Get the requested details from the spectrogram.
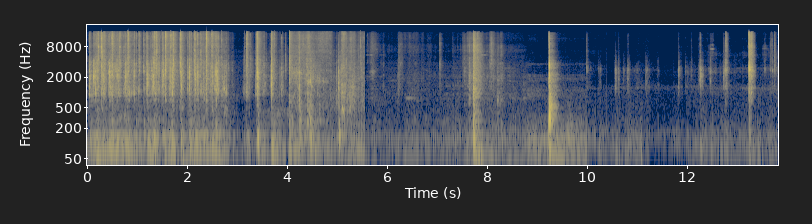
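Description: Gloved fingertips type on a restored old Japanese Apple keyboard, a full-size unit with a translucent plastic case and dark plastic keycaps. A dense run of quick, bright plastic key clicks lasts about five seconds. Sparse, separate taps follow, with a few louder, deeper key strikes standing out.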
